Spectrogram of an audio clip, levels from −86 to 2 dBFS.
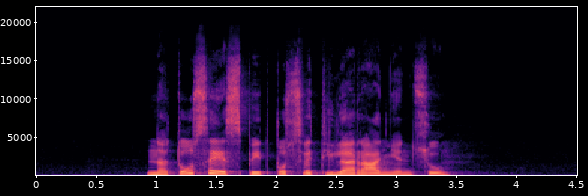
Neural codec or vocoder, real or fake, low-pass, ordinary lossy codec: vocoder, 44.1 kHz, 128 mel bands every 512 samples, BigVGAN v2; fake; 19.8 kHz; none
